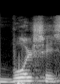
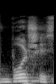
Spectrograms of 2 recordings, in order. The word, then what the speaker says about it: большей: Дух Святой вовлечен в нашу с вами каждодневную жизнь в большей степени, не в большой степени, а ударение на букву О, в большей степени.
